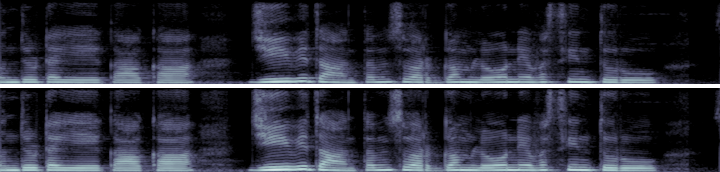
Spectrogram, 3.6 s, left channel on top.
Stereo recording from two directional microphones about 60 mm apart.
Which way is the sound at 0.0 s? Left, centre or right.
Right.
